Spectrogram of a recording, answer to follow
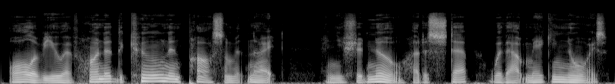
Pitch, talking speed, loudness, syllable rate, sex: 105 Hz, 205 wpm, -19 LUFS, 4.8 syllables/s, male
